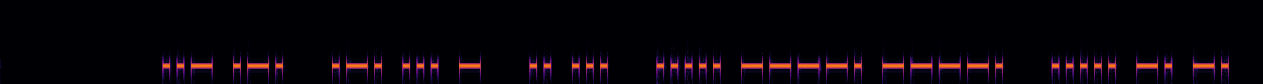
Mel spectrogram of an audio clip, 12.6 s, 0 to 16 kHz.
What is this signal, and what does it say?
Morse code, heard as a keyed tone, about 17 wpm, 700 Hz. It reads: UR RST IS 599 5NN
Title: Speed-Racing Common QSO Phrases - 17wpm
